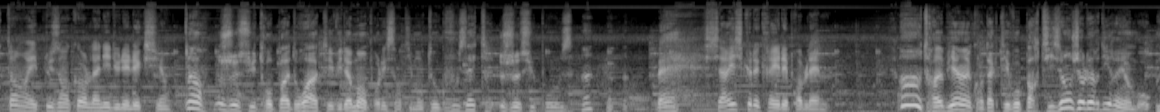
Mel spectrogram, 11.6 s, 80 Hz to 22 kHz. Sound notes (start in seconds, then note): 5.8 laughter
